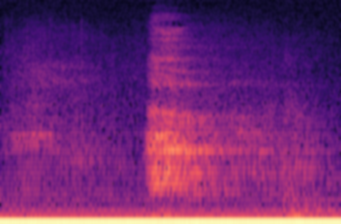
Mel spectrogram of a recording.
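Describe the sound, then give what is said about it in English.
People breathing in together, heard as one soft, airy inhale that swells briefly midway and fades, with near silence before and after. “Let's all breathe together right now.”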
